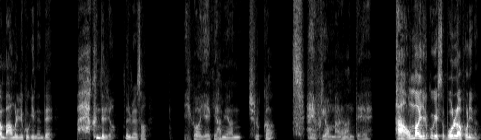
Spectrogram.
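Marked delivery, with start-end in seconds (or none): 3.7-7.5 put-on child's inner voice. Child muttering, deciding not to ask.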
